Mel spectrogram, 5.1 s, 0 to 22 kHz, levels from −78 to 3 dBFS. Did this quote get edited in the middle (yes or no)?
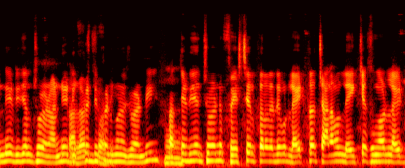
no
